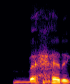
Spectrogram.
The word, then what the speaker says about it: بحر: ٹھیک ہے، بحر عربی زبان کا لفظ ہے، اسے اردو تلفظ میں اگر ہم دیکھیں تو ہم اسے بحر کہتے ہیں، تھوڑا سا اسے مجہول ادا کرتے ہیں.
